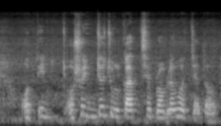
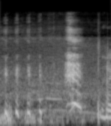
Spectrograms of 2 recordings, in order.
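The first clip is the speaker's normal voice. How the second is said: short high amused laugh; a quick giggle at herself; light laugh; 8 semitones higher than usual. Real, not acted. Laughs at own cooking remark. (হালকা হাসি)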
